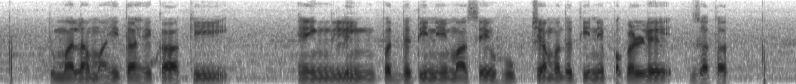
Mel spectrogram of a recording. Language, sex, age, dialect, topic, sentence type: Marathi, male, 18-24, Varhadi, agriculture, statement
